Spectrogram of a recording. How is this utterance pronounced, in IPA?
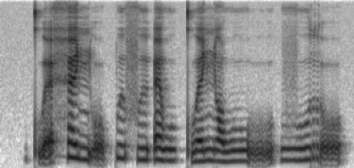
kʷʼ ɛ̰ h ɛ ɲ o̰ p ɨ f ɨ ʔ ɛ w u kʷʼ ɛ ɲ ɒ w u w ṵ | v u r o̰

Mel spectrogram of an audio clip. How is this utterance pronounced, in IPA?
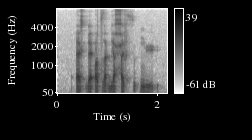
ʔ æ x ɡ͡b æ ʔ y tˤ ð ɯ ɡ͡b e ħ e f θ y kʷ ŋ͡m y ʔ

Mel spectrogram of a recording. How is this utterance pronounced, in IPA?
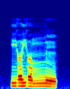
j ə j əː mː ĩ

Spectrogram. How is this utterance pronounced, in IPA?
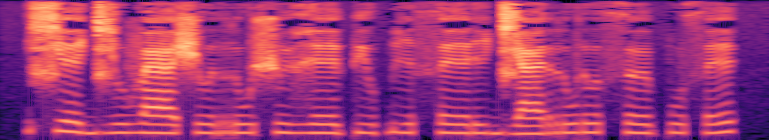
ɕ e d͡ʑ ɯ β æ ʃ ɯ r u ʃ y ɣ e pʲ u ɓ i θ e ɾ i d͡ʑ æ r u ɾ ɯ θ ø p u θ e

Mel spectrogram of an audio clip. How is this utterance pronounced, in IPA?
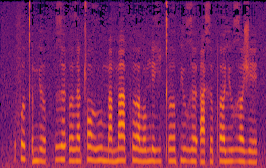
f ɤ kʼ ə mʲ ɤ | ɣ ə ʔ ɤ ð a ʈʰ ɔ ɣ u m a m a pʰ ɤ lˠ u ŋ e ɣ i kʼ ɤ pʲ u ɣ ə ʔ a x ə pʰ ʌ lʲ u ɣ ʌ ʒ e

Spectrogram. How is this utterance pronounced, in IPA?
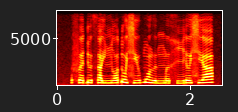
f ɛ ɗ ɨ θ a j ɲ ɔ ɗ o sʲ o b ɔ̃ ð ɨ ŋ͡m ɘ x i ɾ ɘ sʲ a

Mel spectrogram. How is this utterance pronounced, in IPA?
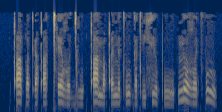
qʼ a qʷ ɘ kʼ ɛ qʼ a ǀʰ ɛ ʁʷ e ɡ͡ǀ u | qʼ a m o qʼ i n ɐ tʼ u ɡ a tʼ i xʲ o pʼ u | n o ʁʷ ɛ t͡sʼ u

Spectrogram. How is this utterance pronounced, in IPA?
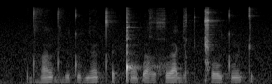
dʱ ã l dʱ i tʷ i ɡ ə̃ t̪ʰ ə ǃ õ ɓ ʌ ʁ χʷ a ɡ i q ǁ o tʷ ĩ ʈ

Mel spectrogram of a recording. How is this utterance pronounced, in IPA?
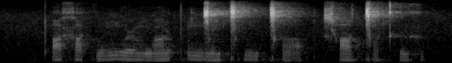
pʼ ɑ x ɑ k u ŋ u ɹ ũ w ɑ̃ ɹ pʼ ũ ŋ͡ǀ ẽ ǀʰ i ŋ ǀʰ ɑ̃ | t͡ɕʰ ɑ ɡ͡ǀ ɑ kʰ ɯ x

